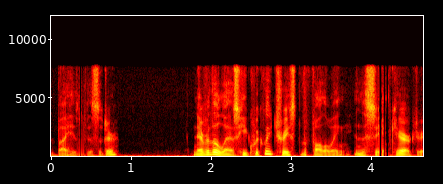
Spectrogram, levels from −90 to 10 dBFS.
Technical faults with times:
0.33-0.45 packet loss on an ADPCM call
4.08-4.28 packet loss on an ADPCM call

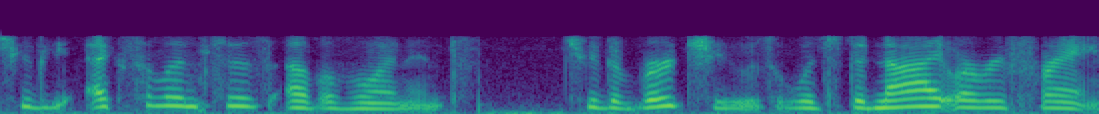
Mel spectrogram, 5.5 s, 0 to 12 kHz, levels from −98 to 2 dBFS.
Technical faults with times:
0.00-5.50 GSM full-rate codec

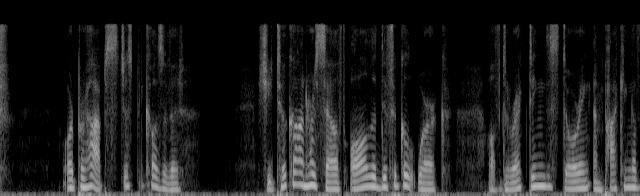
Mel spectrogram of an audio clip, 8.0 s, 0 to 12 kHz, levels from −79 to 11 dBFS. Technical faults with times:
1.75-1.81 packet loss on an ADPCM call
4.27-4.34 packet loss on an ADPCM call

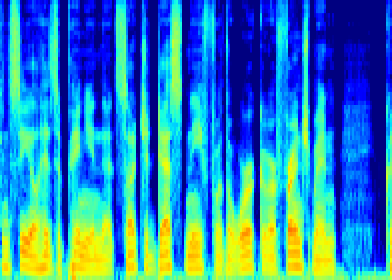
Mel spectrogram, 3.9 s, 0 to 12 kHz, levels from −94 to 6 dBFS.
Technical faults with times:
none

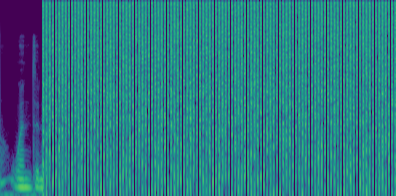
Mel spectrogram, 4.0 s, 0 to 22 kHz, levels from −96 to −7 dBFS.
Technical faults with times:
0.42-3.97 compressed stream played as audio

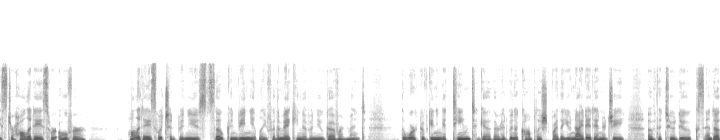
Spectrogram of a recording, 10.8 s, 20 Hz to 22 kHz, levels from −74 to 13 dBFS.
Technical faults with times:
1.59-1.78 call audio freeze
1.84-1.87 skip ahead
1.91-1.99 short concealed packet loss
2.15-4.99 call bitrate drop
2.35-3.28 jitter buffer slow-down
7.47-9.21 jitter buffer speed-up

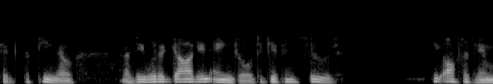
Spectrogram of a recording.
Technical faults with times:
0.00-4.94 tandem speech coding

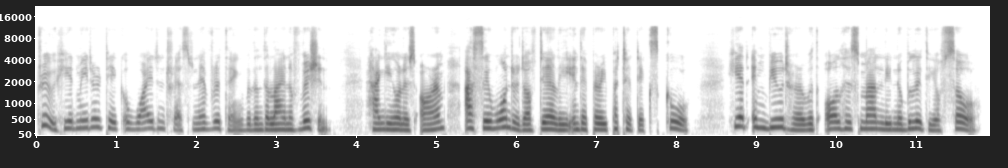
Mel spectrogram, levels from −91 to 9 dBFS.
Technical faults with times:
0.05-0.93 automatic gain falling
1.23-3.77 automatic gain rising

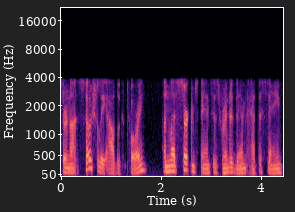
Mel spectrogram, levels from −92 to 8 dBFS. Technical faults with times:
0.00-4.45 AMR narrowband mobile codec

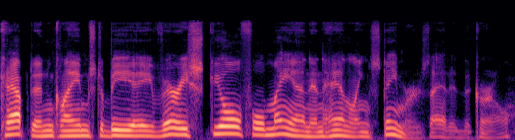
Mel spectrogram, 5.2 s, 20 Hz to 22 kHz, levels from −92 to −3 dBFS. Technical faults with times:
none

